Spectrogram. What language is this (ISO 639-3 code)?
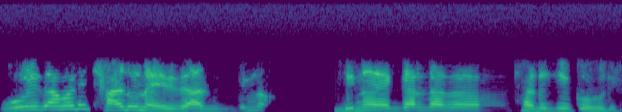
ori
